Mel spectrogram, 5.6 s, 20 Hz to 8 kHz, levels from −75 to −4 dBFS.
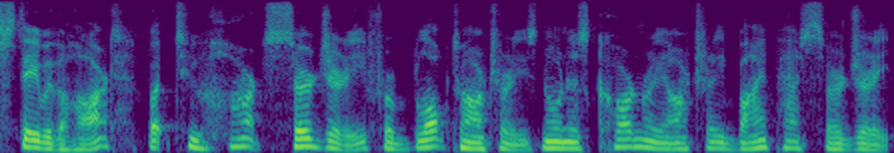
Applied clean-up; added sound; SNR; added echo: none; none; none; none.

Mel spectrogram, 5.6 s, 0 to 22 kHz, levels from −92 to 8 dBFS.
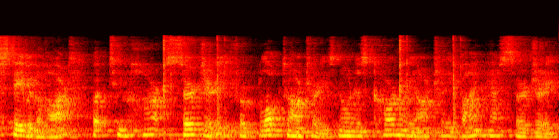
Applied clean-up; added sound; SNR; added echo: none; Tap; 17 dB; reverberation time 0.8 s.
